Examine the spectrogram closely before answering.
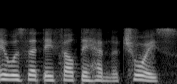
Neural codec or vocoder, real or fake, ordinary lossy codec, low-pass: codec, 16 kHz, 0.2 kbps, FocalCodec; fake; AAC, 32 kbps; 5.4 kHz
